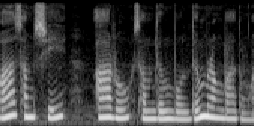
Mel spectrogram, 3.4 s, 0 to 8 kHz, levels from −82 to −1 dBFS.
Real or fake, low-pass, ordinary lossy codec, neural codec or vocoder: real; 7.2 kHz; none; none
